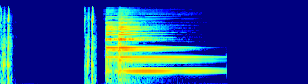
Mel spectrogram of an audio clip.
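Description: Subscribe-button animation sound effects: a short click, then a quick double mouse click about a second in, followed by a bell-like ding that rings out and fades over about a second and a half.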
